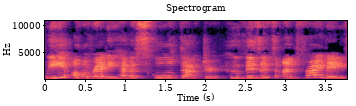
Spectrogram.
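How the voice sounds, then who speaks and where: A woman puts on a character voice, high in pitch with very wide swings up and down, talking at a moderate pace. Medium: read story.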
